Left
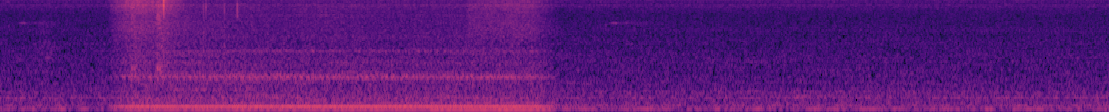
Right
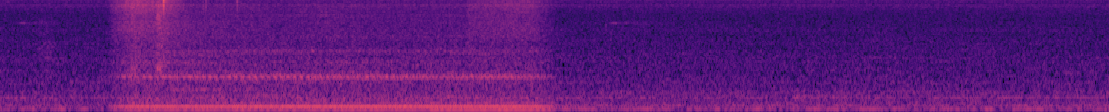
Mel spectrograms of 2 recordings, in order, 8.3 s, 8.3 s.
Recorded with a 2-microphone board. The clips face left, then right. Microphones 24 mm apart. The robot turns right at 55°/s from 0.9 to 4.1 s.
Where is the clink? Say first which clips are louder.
Right 2 dB; 20° left (ahead or behind); by 1.9 s 60° left (ahead or behind).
